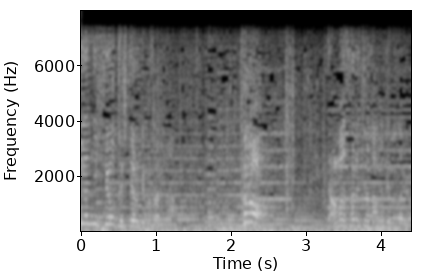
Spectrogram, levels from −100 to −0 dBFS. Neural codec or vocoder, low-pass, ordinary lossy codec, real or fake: none; 7.2 kHz; none; real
